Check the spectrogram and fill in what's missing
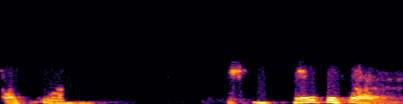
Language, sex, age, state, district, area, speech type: Hindi, male, 60+, Bihar, Madhepura, urban, conversation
